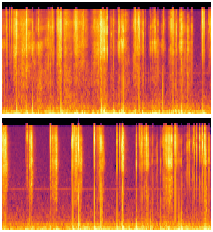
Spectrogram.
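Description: Long acrylic nails rapidly scratch the textured, etched surface of a palm-sized solid clear glass globe paperweight held in one hand. The result is a quick run of dry, bright, hissy scraping strokes with sharp clicky onsets and no ring, over a faint low rumble.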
